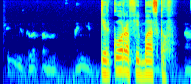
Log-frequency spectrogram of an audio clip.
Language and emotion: Russian, neutral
